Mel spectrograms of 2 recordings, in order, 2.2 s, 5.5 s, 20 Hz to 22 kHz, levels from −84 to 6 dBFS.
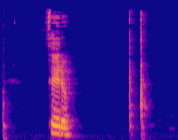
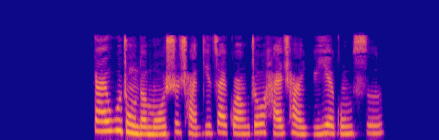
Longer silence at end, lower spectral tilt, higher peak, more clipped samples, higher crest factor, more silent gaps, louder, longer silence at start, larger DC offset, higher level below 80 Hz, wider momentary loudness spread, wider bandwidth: second, 0.45 s vs 0.7 s; about the same, -3 dB/octave vs -4 dB/octave; about the same, 0 dBFS vs -2 dBFS; neither; about the same, 20 dB vs 16 dB; neither; about the same, -17 LUFS vs -16 LUFS; second, 0.6 s vs 1.2 s; neither; about the same, -66 dBFS vs -62 dBFS; first, 21 LU vs 9 LU; first, 16.5 kHz vs 8.2 kHz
